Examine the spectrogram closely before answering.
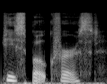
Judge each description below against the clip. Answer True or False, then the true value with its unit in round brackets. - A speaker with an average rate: True (170 wpm)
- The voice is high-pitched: False (145 Hz)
